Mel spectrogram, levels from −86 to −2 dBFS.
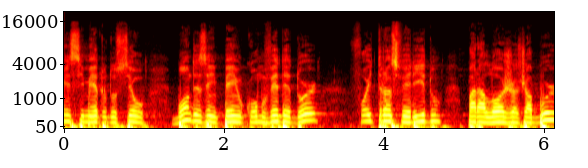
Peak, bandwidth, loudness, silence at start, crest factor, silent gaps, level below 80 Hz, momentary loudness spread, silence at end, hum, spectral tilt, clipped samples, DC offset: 0 dBFS; 12 kHz; -20 LUFS; 0 s; 18 dB; none; -22 dBFS; 10 LU; 0 s; none; -7.5 dB/octave; under 0.1%; under 0.1%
